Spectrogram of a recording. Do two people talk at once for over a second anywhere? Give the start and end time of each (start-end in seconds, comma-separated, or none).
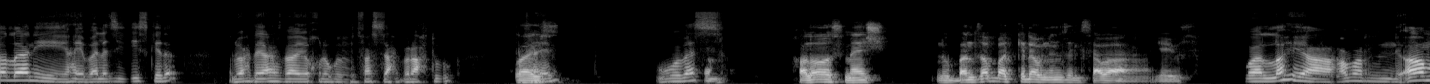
none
